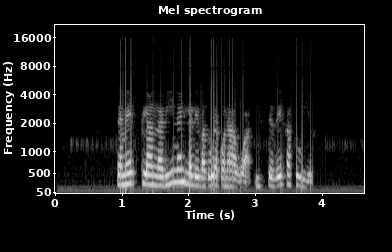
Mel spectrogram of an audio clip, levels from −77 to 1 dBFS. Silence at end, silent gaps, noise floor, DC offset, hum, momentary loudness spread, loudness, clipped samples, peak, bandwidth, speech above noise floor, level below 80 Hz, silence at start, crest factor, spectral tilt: 0.8 s; none; -52 dBFS; under 0.1%; none; 9 LU; -17 LUFS; under 0.1%; -4 dBFS; 15.5 kHz; 36 dB; -48 dBFS; 0.95 s; 14 dB; -7.5 dB/octave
